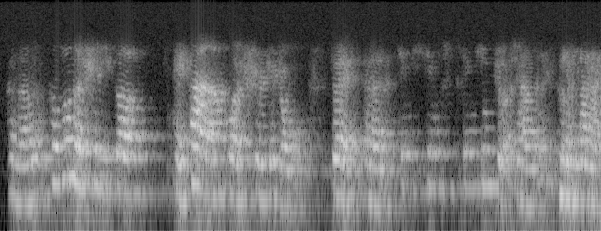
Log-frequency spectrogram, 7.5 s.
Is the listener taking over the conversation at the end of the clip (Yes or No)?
Yes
